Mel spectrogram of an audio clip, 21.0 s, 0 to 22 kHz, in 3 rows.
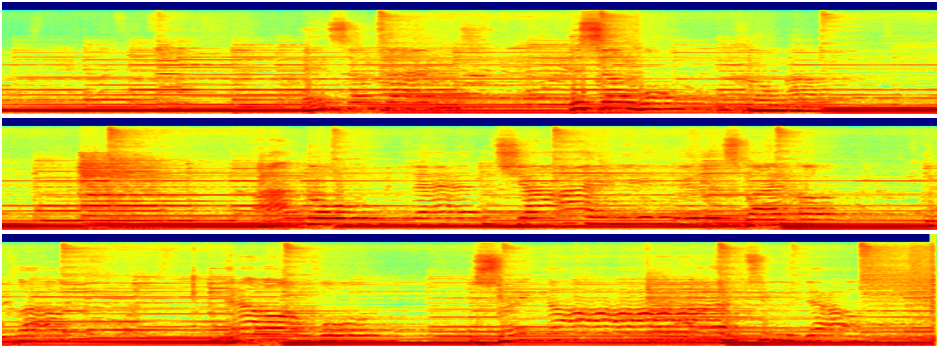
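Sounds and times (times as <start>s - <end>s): electric guitars: 0.0s - 21.0s
sustained bass notes: 0.0s - 21.0s.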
